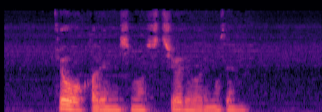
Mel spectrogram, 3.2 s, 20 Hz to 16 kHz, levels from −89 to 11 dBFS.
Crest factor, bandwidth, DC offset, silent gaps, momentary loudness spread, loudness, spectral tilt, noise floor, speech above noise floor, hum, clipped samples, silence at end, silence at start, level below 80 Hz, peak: 20 dB; 11.5 kHz; under 0.1%; none; 15 LU; -22 LUFS; -6 dB/octave; -55 dBFS; 33 dB; none; under 0.1%; 0.75 s; 0.55 s; -50 dBFS; -2 dBFS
